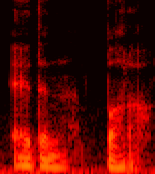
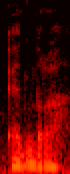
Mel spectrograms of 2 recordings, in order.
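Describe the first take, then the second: First: It is said slowly, with every syllable clear. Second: It is said quickly, with syllables run together. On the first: "if you say it clearly and you pronounce it properly" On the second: "will say it faster"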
